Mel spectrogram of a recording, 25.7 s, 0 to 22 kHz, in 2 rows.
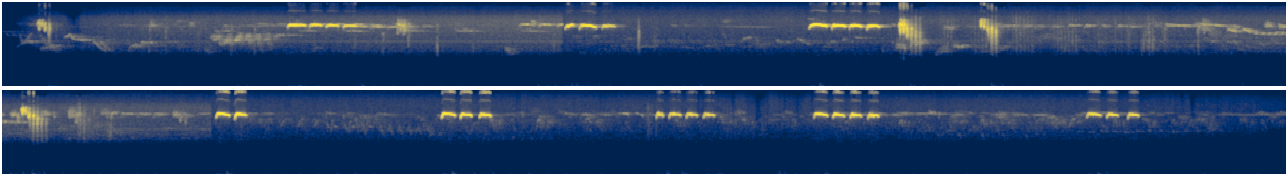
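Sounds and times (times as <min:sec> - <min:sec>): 
long-tailed tit singing: 0:00.2 - 0:04.1, 0:05.2 - 0:06.5, 0:07.4 - 0:10.2, 0:11.6 - 0:15.3, 0:17.2 - 0:17.8, 0:18.7 - 0:20.0, 0:21.0 - 0:21.6, 0:22.7 - 0:24.2.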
